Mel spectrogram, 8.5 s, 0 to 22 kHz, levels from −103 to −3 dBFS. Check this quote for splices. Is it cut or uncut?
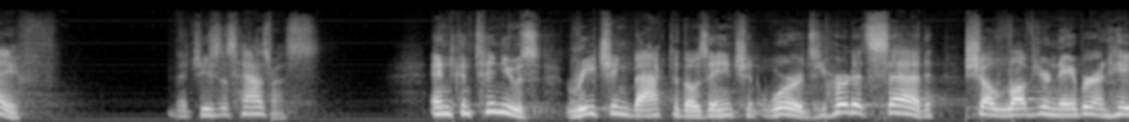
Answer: cut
